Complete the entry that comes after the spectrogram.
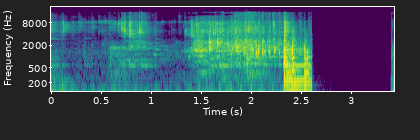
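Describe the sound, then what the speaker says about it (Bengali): Live fish being washed by hand in a bowl of water, with swishing and splashing in two bursts, the second ending in a sharp knock before the water falls silent. "এখন মাছটাকে আমি ভালোভাবে এরকম অনেকবার ধুয়ে নেবো"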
